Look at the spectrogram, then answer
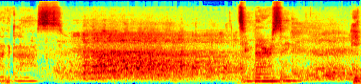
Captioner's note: audience laughing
